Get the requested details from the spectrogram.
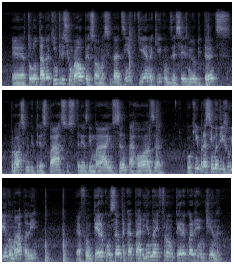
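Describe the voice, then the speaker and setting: Through noticeable background noise, a man with a southern Brazilian accent speaks at a fairly quick pace, his fairly high pitch showing ordinary variation. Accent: southern Brazilian (gaúcho). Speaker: police chief and law speaker. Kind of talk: live stream talk. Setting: live video stream. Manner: casual, friendly.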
